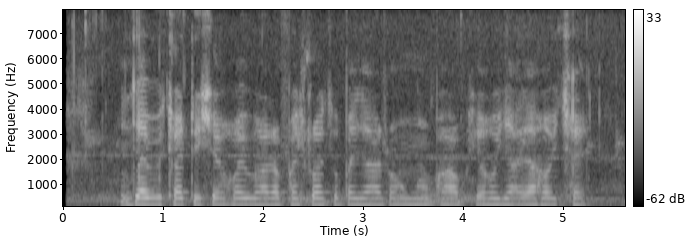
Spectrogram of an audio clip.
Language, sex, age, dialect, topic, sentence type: Maithili, female, 18-24, Angika, agriculture, statement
